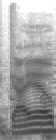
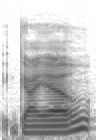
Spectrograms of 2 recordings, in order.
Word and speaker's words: Gael: I was, going for a French pronunciation, but I did a little more research, and Gael, I believe, is the correct pronunciation.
